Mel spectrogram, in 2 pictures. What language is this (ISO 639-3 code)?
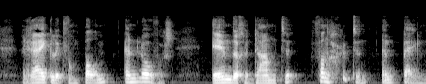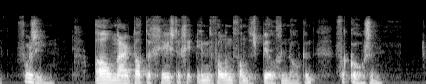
nld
